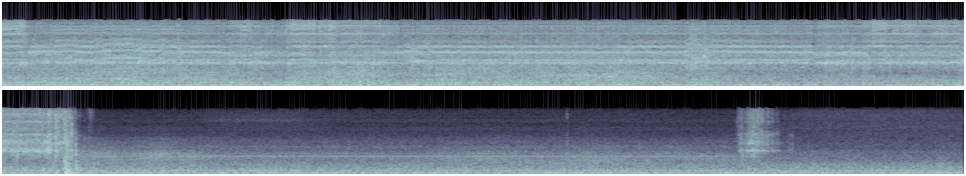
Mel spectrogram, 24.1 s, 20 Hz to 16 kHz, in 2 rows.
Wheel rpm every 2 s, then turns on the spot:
160, 160, 160, 160, 160, 160, 80, 0, 0, 0, 10, 0.
none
